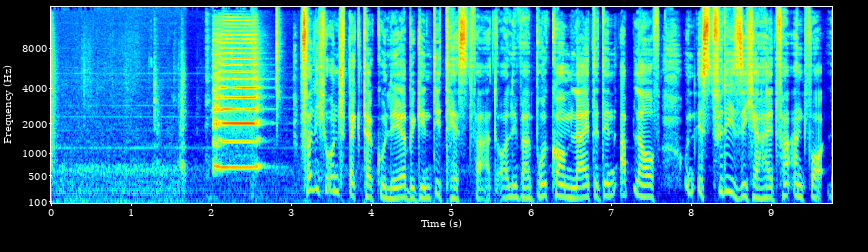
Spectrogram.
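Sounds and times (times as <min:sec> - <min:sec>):
short train whistle at a station before departure on a remote-controlled test run: 0:02.0 - 0:02.9
speech: 0:03.2 - 0:09.7.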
